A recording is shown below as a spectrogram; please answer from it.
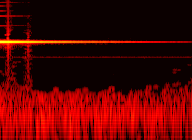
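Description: A single bright, bell-like ding, struck just before and ringing out as one clear high tone. It fades over about a second, and a faint tail lingers to the end.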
